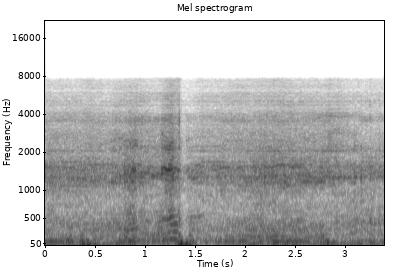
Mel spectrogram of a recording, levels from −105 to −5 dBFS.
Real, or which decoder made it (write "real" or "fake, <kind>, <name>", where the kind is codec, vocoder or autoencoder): fake, codec, SNAC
